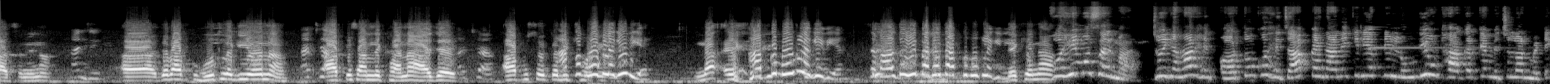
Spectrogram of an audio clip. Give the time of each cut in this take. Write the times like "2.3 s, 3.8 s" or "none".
10.6 s

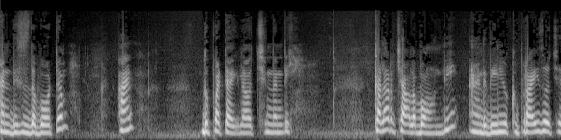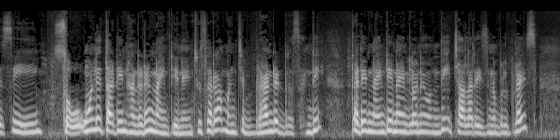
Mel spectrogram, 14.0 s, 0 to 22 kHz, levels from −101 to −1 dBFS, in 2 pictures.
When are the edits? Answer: none

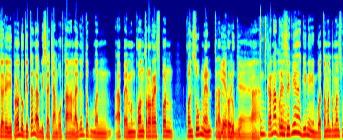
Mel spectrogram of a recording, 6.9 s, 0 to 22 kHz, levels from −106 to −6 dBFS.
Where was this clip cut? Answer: 5.2 s

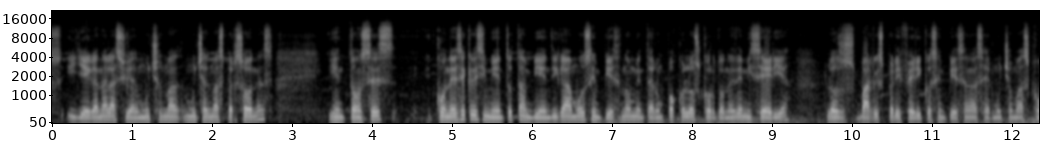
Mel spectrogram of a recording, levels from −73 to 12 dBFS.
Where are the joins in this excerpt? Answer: 7.8 s

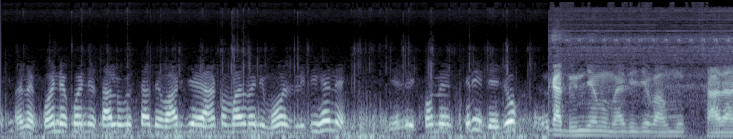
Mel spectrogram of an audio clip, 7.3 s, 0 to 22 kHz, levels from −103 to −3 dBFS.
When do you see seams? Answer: 5.4 s

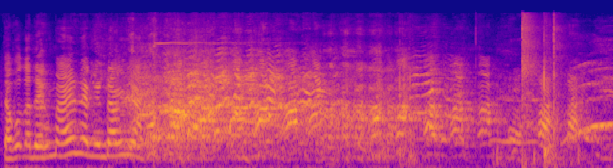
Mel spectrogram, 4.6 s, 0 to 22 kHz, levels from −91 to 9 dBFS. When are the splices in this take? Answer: none

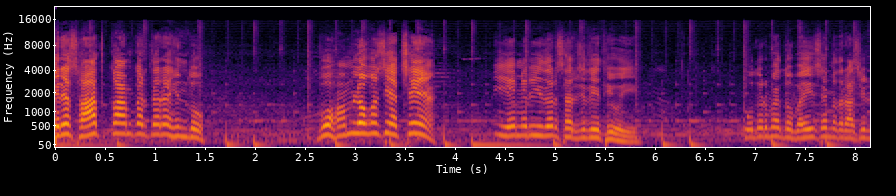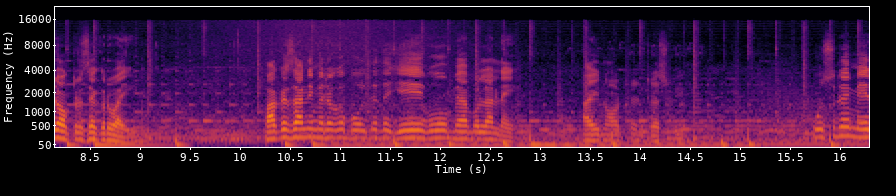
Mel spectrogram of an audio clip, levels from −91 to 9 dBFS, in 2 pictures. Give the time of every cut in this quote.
4.4 s

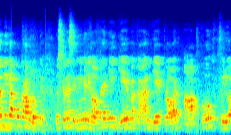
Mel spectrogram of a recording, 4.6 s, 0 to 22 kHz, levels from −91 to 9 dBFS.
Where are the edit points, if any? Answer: 1.0 s

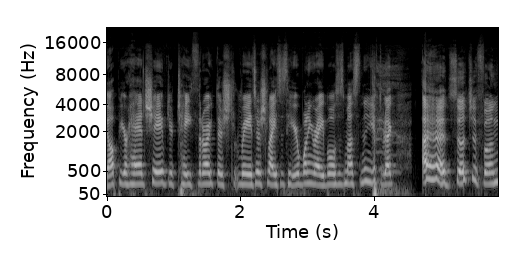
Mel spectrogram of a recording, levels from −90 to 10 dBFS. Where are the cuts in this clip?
none

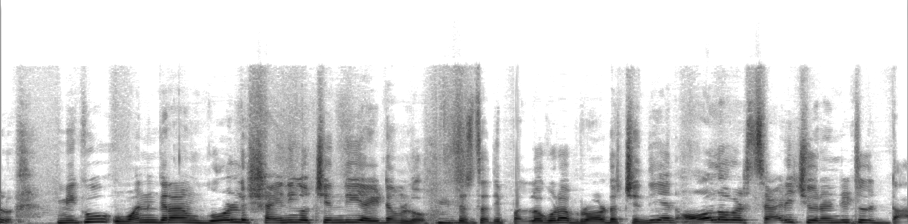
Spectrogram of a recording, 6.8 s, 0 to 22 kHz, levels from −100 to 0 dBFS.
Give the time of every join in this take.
3.4 s

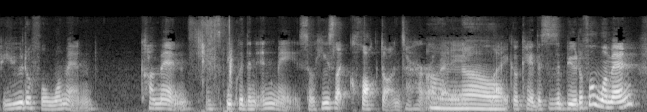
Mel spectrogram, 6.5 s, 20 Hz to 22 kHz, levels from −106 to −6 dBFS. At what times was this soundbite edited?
none

